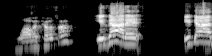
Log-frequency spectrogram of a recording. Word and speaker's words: Wauwatosa: Wauwatosa?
